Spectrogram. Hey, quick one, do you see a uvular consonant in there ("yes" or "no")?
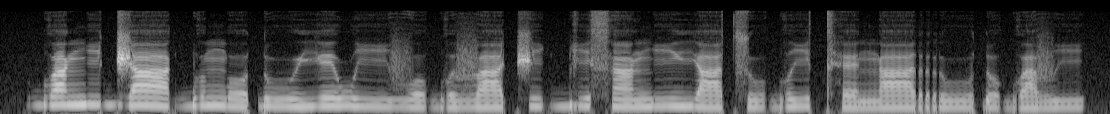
no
